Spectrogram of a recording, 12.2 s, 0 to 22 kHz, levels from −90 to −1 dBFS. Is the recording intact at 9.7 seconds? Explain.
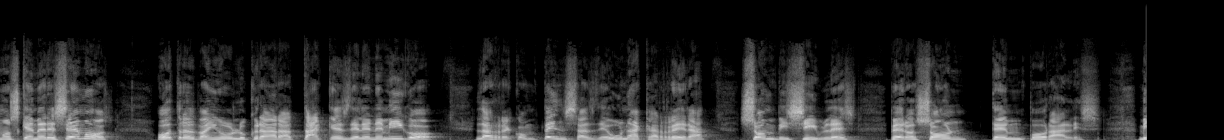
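Yes, the speech at 9.7 seconds plays through cleanly, with no dropout, click, distortion or other fault at that point.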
